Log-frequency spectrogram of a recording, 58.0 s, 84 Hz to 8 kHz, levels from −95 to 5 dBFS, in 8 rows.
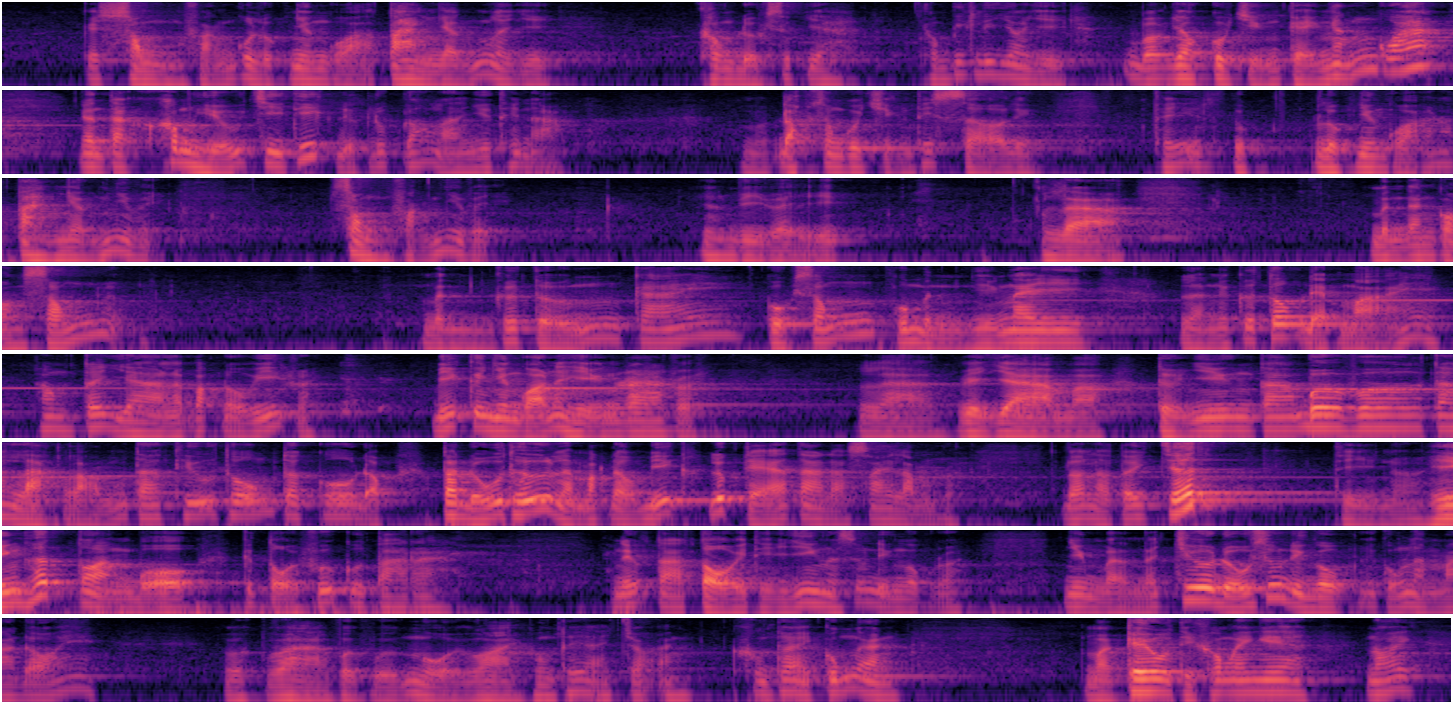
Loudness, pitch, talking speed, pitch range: -33 LUFS, 115 Hz, 200 wpm, 90-145 Hz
